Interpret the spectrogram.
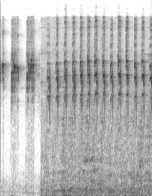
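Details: White-rumped shama harsh bursts for training songbirds: a few sharp high notes, then a steady series of bright, clipped chips, about four each second.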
